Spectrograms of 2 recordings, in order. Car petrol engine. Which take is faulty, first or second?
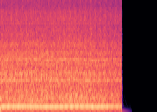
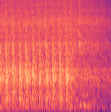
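second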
